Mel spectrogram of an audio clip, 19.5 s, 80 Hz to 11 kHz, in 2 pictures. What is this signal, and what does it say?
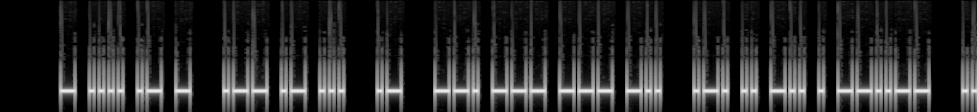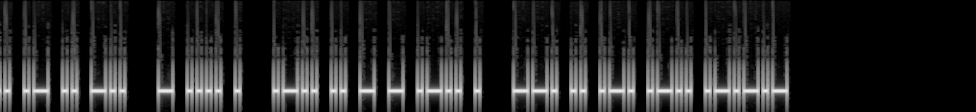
Morse code, heard as a keyed tone, about 25 wpm, 700 Hz. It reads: THAT WAS A GOOD RIDE, SAID THE LITTLE GIRL.
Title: Sentences from Top 1200 Words 25wpm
